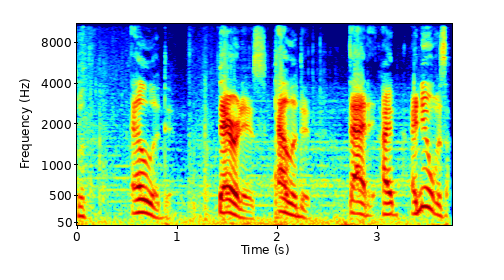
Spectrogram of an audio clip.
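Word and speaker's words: Elendil: There it is, Eladin.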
